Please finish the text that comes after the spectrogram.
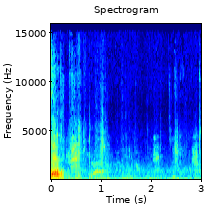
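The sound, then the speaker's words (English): Small dogs bark at an approaching person outdoors on a mild morning of about 50 degrees: one sharp, loud bark right at the start, followed by a few fainter yaps against a quiet background. “Oh, little dogs. I'm very excited by an oncoming person.”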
